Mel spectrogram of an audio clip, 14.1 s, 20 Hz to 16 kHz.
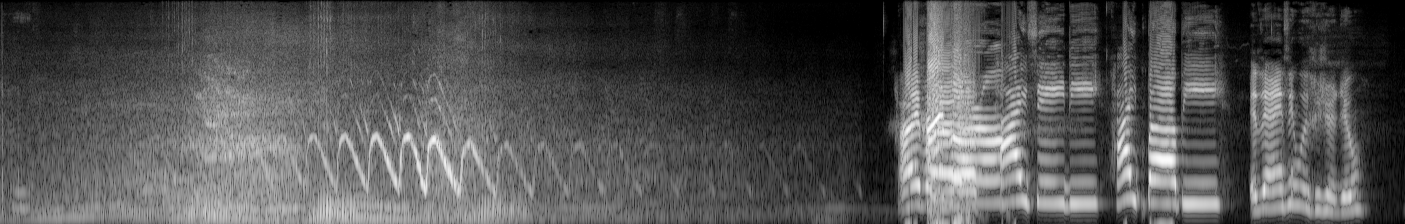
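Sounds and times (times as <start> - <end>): car going by: 0.0 - 8.8
police siren yelping wail: 1.4 - 8.4.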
